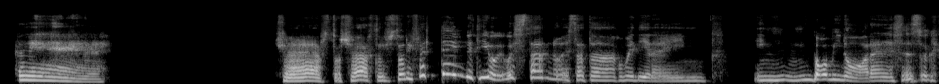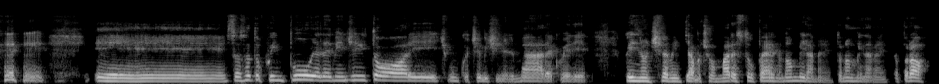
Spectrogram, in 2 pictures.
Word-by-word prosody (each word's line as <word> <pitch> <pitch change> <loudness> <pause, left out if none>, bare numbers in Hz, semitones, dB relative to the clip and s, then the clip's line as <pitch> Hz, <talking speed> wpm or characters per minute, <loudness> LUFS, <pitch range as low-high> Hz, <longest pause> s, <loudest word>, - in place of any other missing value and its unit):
Eh. 160 -11 +2 1.7
Certo, 160 -2 +4
certo. 185 -1 +3
Ci 170 - -5
sto 235 - +3
riflettendo 415 - +2
e - - +2
ti 300 - -4
dico 325 - +6
che 210 - -2
quest'anno 295 -1 -1
è - - -4
stata, 190 -3 -1
come 190 +2 -3
dire, 170 - -2
in 80 - -8 0.5
in 195 +1 -2
do 225 +2 +5
minore, 170 -7 0
nel 170 -1 -4
senso 205 +5 -3
che, 170 - -4 0.5
ehm, 145 -2 +1
so' 175 +4 -3
stato 205 +3 -2
qui 195 - -2
in 190 -3 -6
Puglia 210 +1 +5
dai 185 -1 -1
miei 180 0 -4
genitori, 180 -4 +1
ci - - -12
comunque 160 -2 -10
c'è - - -5
vicino - - -7
il - - -10
mare 75 -1 -2
quindi 75 0 -8 0.3
quindi 165 -1 +4
non 155 -2 +2
ci - - 0
lamentiamo, 145 -4 0
c'è - - -8
un 140 - -5
mare 150 +2 +2
stupendo, 155 -1 -3
non 160 +2 -4
mi 170 - -2
lamento 145 - -9
non 160 -1 -4
mi 150 - -8
lamento, 110 +1 -12
però - - +2
170 Hz, 170 wpm, -23 LUFS, 150-200 Hz, 1.7 s, dico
